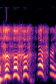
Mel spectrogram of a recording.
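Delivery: 尖高的哈哈大笑; 放声嘲笑对手; 高声大笑. A narrator's reading. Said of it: "我就大笑说". (高亢的哈哈大笑)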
